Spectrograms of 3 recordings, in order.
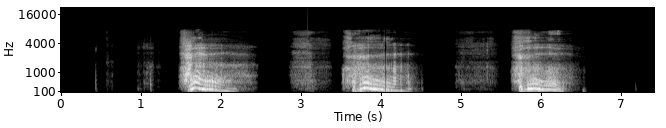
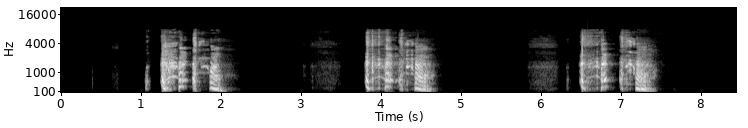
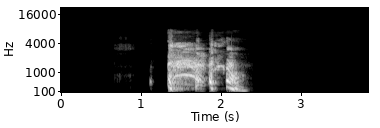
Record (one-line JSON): {"exhalation_length": "7.4 s", "exhalation_amplitude": 32768, "exhalation_signal_mean_std_ratio": 0.41, "three_cough_length": "8.4 s", "three_cough_amplitude": 32767, "three_cough_signal_mean_std_ratio": 0.35, "cough_length": "3.8 s", "cough_amplitude": 30305, "cough_signal_mean_std_ratio": 0.37, "survey_phase": "beta (2021-08-13 to 2022-03-07)", "age": "65+", "gender": "Male", "wearing_mask": "No", "symptom_cough_any": true, "smoker_status": "Ex-smoker", "respiratory_condition_asthma": false, "respiratory_condition_other": false, "recruitment_source": "REACT", "submission_delay": "3 days", "covid_test_result": "Negative", "covid_test_method": "RT-qPCR", "influenza_a_test_result": "Negative", "influenza_b_test_result": "Negative"}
